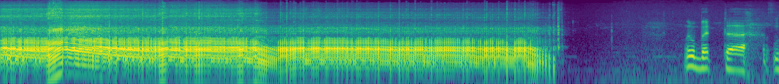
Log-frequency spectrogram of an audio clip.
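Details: Auction-bought Homelite Super XL chainsaw first start on secondhand non-ethanol boat fuel: high two-stroke scream surging and wavering before cutting out; lean on the bottom, needs carb adjustment or diaphragm to soften.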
